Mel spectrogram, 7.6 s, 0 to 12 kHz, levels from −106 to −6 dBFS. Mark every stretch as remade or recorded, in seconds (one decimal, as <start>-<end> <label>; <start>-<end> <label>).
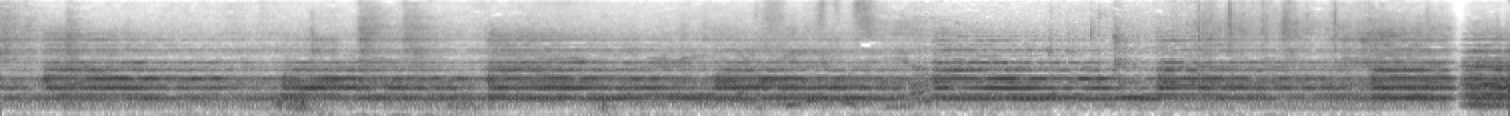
0.0-4.6 remade; 4.6-6.0 recorded; 6.0-7.6 remade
